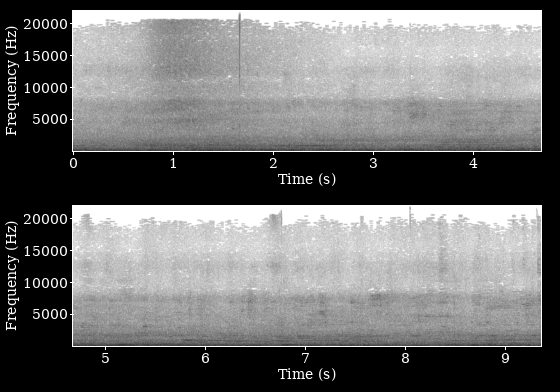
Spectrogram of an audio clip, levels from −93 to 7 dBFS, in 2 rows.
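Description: No technical faults can be heard anywhere in this recording of sounds. There is nothing here to place on a timeline or trace to a cause.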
